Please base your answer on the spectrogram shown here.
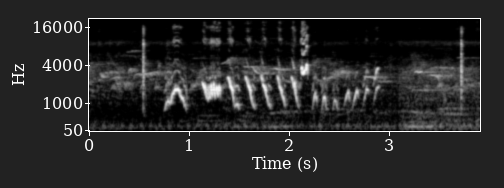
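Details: Fighter white-rumped shama singing to stir up an opponent: a whistled upslur followed by a fast, even string of descending slurred notes and a short twittering tail, with a constant low hum behind.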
